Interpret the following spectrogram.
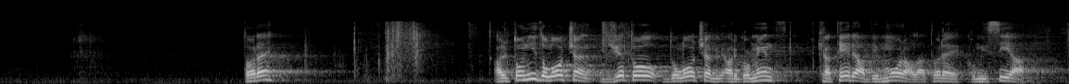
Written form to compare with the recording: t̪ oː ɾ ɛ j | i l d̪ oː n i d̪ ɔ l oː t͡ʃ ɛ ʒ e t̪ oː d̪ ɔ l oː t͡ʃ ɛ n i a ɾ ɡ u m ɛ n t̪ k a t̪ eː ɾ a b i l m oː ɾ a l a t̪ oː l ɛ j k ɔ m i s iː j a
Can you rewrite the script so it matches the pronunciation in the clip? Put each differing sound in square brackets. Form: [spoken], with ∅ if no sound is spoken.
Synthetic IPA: t̪ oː ɾ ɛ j | [a] l [t̪] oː n i d̪ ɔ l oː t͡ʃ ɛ ʒ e t̪ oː d̪ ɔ l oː t͡ʃ ɛ n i a ɾ ɡ u m ɛ n t̪ k a t̪ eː ɾ a b i [∅] m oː ɾ a l a t̪ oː [ɾ] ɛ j k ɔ m i s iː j a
